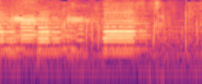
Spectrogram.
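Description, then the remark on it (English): Several car horns honk at once in overlapping, sustained blasts, a bright harmonic blare that swells louder midway and then trails off into scattered beeps. “Clap your hands, beep your horns.”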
